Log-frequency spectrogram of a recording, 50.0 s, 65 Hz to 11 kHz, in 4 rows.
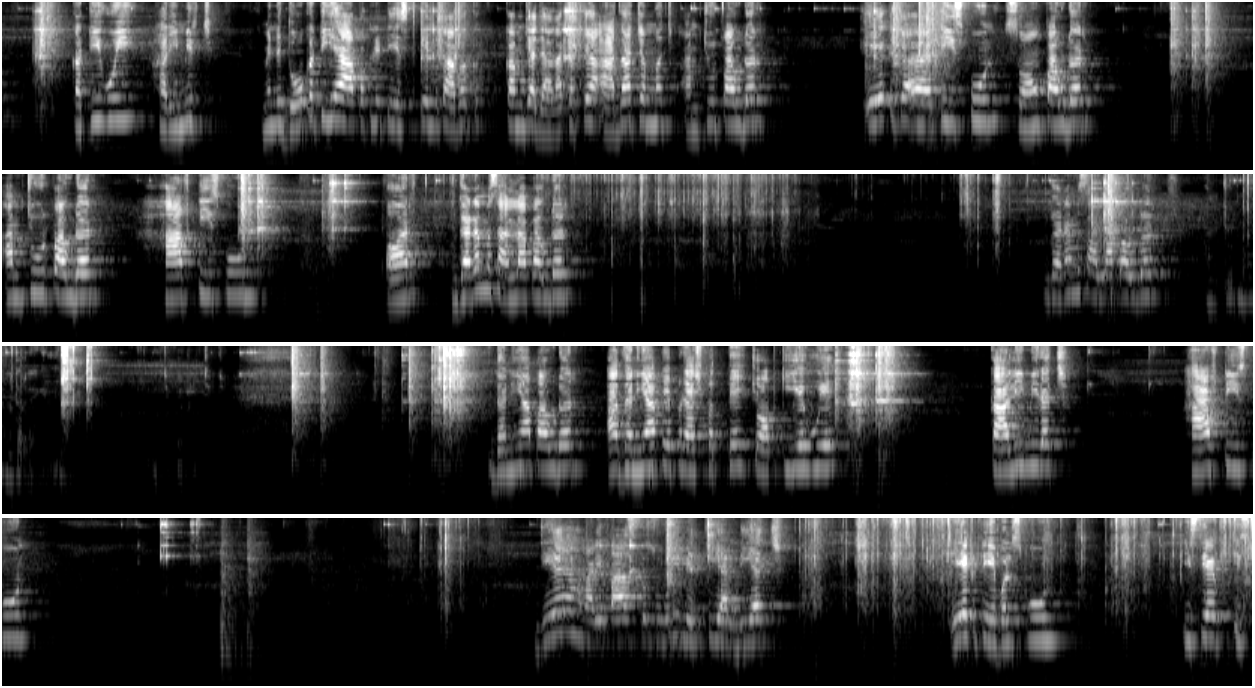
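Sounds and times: glass jar clinking: 14.9s - 17.0s, 38.9s - 39.7s
cardboard box crinkling: 18.2s - 20.7s, 41.6s - 42.4s, 45.5s - 47.3s, 48.0s - 50.0s.

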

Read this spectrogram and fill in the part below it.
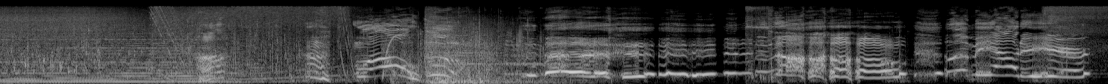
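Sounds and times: hiss: 0.5s - 3.5s, 10.4s - 11.0s.

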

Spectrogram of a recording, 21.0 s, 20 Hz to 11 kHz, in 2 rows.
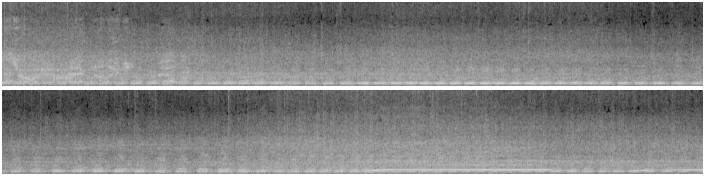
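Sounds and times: toy steam train chuffing: 0.0s - 21.0s
steam whistle: 16.0s - 21.0s.

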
